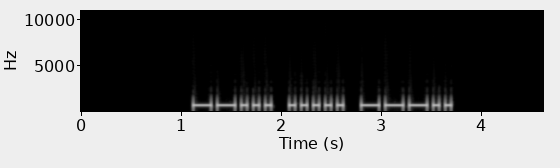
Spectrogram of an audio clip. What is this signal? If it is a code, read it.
Morse code, heard as a keyed tone, about 19 wpm, 700 Hz. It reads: 758
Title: Numbers - 3-Digit 20wpm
